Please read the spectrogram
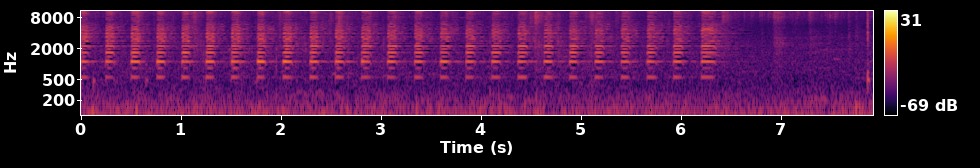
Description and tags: Day Clown Horn
Field recording of a clown horn at a park during the day.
